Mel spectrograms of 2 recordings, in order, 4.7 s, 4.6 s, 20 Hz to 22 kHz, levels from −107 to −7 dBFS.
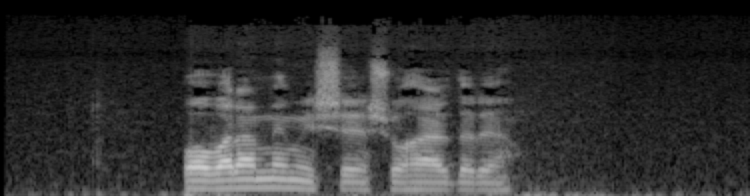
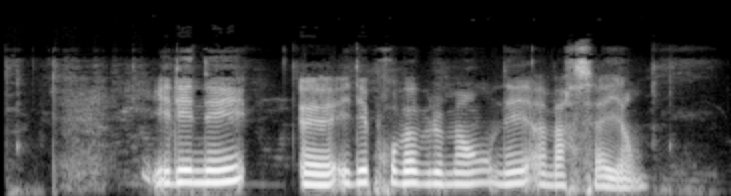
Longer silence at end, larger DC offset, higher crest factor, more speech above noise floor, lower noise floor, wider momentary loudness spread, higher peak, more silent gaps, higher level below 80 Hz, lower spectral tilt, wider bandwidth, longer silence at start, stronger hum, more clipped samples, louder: about the same, 0.6 s vs 0.55 s; neither; about the same, 20 dB vs 16 dB; first, 35 dB vs 31 dB; first, -70 dBFS vs -46 dBFS; first, 13 LU vs 9 LU; second, -20 dBFS vs -2 dBFS; neither; second, -66 dBFS vs -52 dBFS; second, -4 dB/octave vs -6 dB/octave; first, 15.5 kHz vs 9.6 kHz; first, 1.15 s vs 0.9 s; neither; neither; second, -36 LUFS vs -16 LUFS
